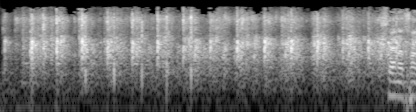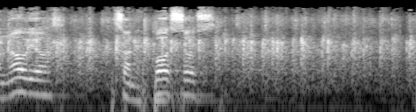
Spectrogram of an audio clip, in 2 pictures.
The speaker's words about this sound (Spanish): ¿dónde están los novios? ¿Vinieron los novios? Bien. Un aplauso para los novios.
